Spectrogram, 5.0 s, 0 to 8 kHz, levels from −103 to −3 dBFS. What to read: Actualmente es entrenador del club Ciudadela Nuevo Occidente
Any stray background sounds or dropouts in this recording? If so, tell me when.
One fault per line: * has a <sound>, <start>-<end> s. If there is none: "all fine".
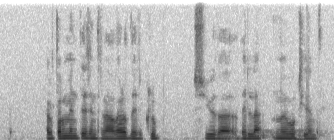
all fine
